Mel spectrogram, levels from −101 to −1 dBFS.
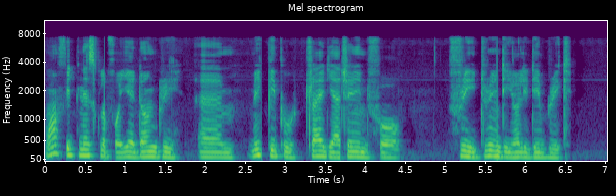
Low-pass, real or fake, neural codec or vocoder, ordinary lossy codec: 7.2 kHz; real; none; none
